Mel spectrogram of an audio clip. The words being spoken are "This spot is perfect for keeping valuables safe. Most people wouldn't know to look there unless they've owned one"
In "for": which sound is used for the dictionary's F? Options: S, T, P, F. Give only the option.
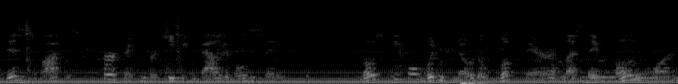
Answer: F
